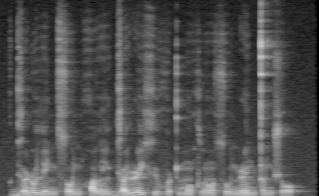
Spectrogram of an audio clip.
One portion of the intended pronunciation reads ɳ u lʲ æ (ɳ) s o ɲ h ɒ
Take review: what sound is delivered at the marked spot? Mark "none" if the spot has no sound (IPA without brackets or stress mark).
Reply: ɲ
